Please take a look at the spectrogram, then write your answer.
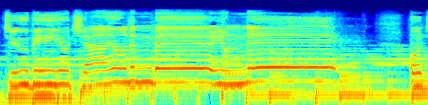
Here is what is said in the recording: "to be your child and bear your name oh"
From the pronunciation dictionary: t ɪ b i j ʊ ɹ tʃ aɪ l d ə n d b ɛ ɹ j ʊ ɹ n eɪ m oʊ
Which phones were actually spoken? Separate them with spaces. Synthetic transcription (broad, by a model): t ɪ b i j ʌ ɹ tʃ aɪ l d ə n b ɛ ɹ j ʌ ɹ n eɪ oʊ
